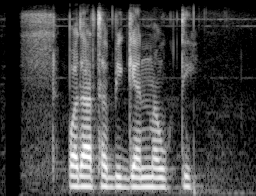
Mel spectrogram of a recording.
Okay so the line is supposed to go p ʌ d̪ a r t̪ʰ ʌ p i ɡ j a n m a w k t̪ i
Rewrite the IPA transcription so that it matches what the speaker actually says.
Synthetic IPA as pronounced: p ʌ d̪ a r t̪ʰ ʌ b i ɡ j a n m a u k t̪ i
